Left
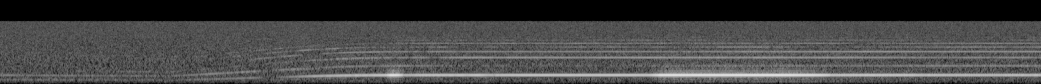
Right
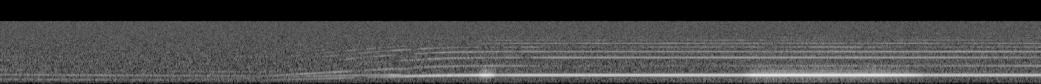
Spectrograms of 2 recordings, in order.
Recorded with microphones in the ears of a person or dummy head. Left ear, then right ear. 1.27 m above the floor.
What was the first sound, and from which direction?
Only background noise.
